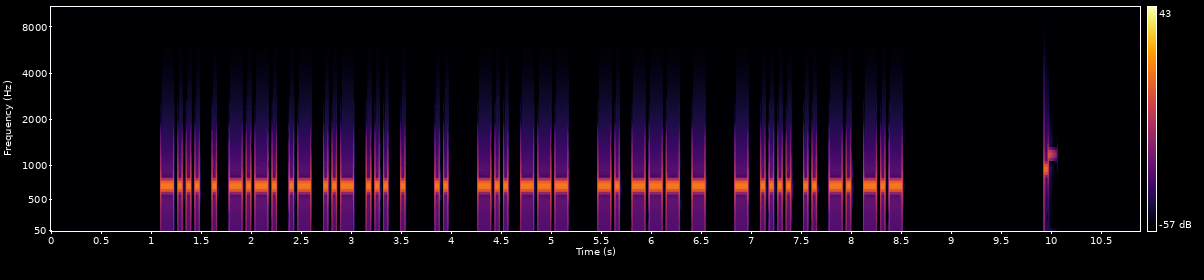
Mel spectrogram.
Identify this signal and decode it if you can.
Morse code, heard as a keyed tone, about 28 wpm, 700 Hz. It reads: BECAUSE I DO NOT THINK
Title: Sets of 5 Words Encore 28wpm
